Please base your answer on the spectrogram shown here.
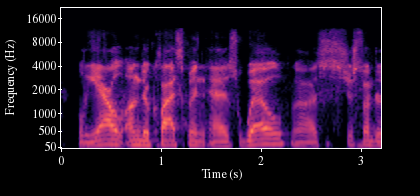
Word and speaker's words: Leal: I know it looks like Leal, but it is pronounced Leal.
